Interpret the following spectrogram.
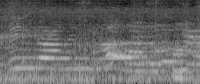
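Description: Young children's voices, one holding a long, steady call for about a second and a half while other short cries overlap it.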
